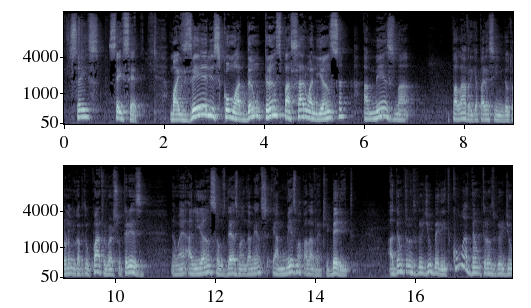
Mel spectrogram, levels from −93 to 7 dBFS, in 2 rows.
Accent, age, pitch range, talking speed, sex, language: Brazilian, 60-79, 125-185 Hz, 135 wpm, male, Portuguese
